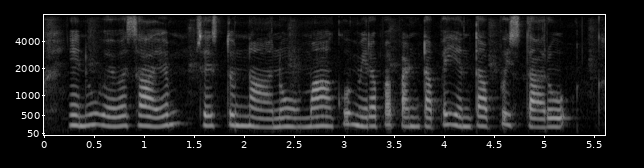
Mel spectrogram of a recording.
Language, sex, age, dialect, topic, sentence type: Telugu, female, 18-24, Southern, banking, question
